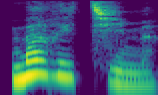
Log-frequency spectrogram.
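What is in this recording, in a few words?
"maritime", French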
